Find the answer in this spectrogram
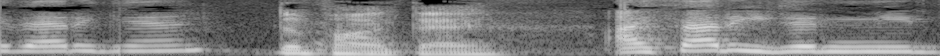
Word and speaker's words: De Ponte: Hello, this is Lynn Lassotovitch, and I'm here with Central Valley Talk, and I have DuPont. Well, I said it wrong. How do you say that again? Ponte.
